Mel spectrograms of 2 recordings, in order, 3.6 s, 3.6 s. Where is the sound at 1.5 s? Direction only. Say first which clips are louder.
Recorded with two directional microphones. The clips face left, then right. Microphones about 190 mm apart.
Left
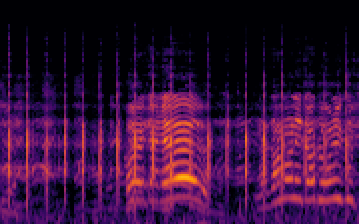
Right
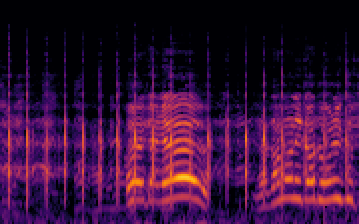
Right 4 dB; 50° right (ahead or behind).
